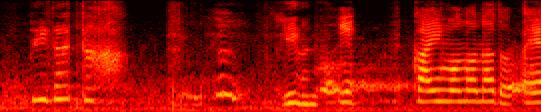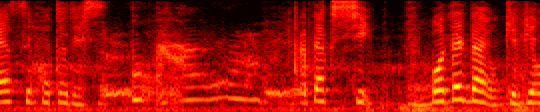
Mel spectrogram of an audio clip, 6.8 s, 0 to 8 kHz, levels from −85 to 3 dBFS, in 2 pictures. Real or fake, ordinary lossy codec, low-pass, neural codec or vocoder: fake; none; none; codec, 16 kHz, 2 kbps, FunCodec, trained on LibriTTS, 25 frames a second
